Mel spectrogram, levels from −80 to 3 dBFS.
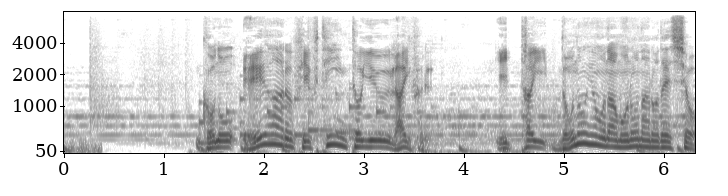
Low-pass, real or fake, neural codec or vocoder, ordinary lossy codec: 7.2 kHz; real; none; none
